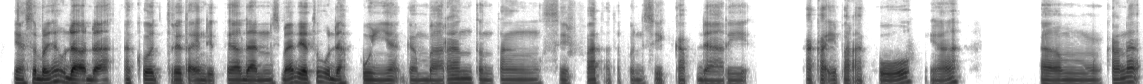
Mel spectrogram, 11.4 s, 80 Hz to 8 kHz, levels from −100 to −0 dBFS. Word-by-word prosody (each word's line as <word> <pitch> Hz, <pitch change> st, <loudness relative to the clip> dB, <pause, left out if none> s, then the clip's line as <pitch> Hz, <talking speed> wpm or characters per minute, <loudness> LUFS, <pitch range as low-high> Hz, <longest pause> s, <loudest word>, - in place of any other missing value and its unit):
Ya, 105 Hz, -, +3 dB
sebenarnya 110 Hz, +7 st, +5 dB
udah 125 Hz, -, +9 dB
udah 90 Hz, -1 st, +4 dB, 0.2 s
aku 100 Hz, 0 st, +2 dB
ceritain 95 Hz, -1 st, +1 dB
detail 95 Hz, +2 st, 0 dB
dan 90 Hz, -1 st, +3 dB
sebenarnya 110 Hz, +5 st, +2 dB
dia 110 Hz, -, +9 dB
tuh 140 Hz, -, -3 dB
udah 95 Hz, +2 st, +1 dB
punya 95 Hz, -1 st, -1 dB
gambaran 95 Hz, +4 st, -2 dB
tentang 95 Hz, 0 st, -6 dB
sifat 100 Hz, +1 st, -7 dB
ataupun 95 Hz, -1 st, -13 dB
sikap -, -, -8 dB
dari 90 Hz, 0 st, -4 dB, 0.6 s
kakak -, -, -2 dB
ipar -, -, -5 dB
aku, 90 Hz, +6 st, 0 dB, 0.2 s
ya. 95 Hz, +10 st, -3 dB, 0.8 s
Mmm, 95 Hz, 0 st, -2 dB
karena 110 Hz, +5 st, +1 dB
95 Hz, 130 wpm, -24 LUFS, 90-100 Hz, 0.8 s, udah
